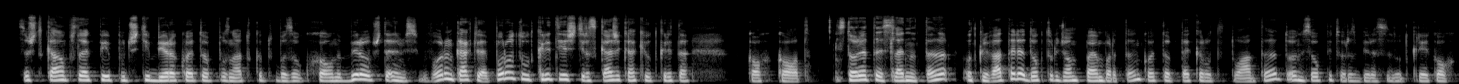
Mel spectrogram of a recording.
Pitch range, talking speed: 170-215 Hz, 210 wpm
